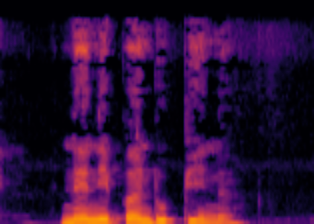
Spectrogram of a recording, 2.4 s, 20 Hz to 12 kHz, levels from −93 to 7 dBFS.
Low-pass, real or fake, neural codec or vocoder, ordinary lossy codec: 10.8 kHz; real; none; MP3, 64 kbps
